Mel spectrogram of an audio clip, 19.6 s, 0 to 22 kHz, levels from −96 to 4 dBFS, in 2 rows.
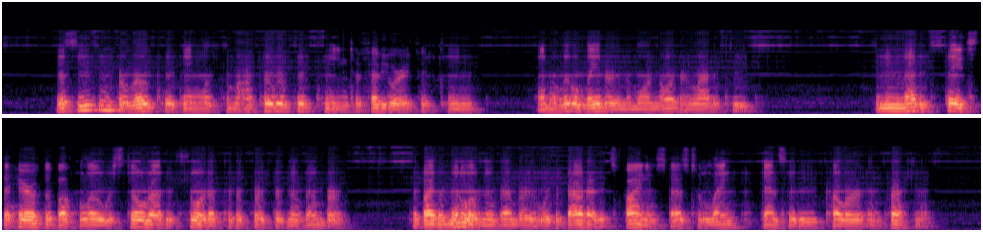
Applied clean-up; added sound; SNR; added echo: neural separator model SepFormer DNS4.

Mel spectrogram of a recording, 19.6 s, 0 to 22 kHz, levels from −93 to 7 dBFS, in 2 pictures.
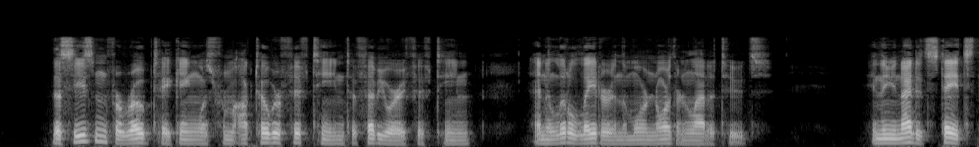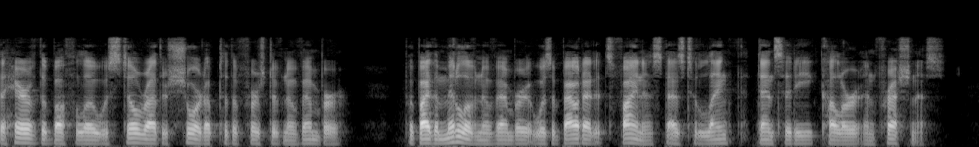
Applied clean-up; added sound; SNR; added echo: none; none; none; none.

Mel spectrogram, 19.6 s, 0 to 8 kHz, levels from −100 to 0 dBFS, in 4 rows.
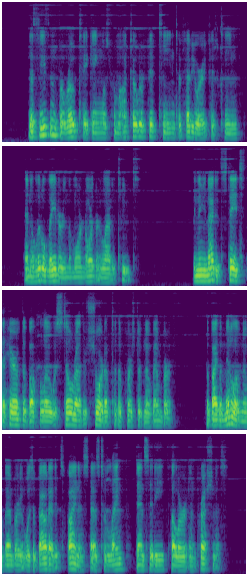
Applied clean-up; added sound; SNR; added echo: neural mask model DeepFilterNet 3.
